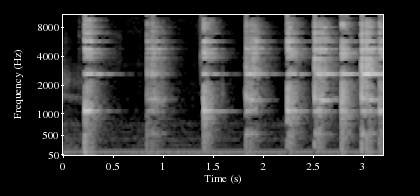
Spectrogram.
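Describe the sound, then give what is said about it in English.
A beer glass is struck about eight times in quick succession, the bright ringing clinks coming faster toward the end over a low steady hum, with no one talking. “Hey, don't break it. It's my glass.”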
